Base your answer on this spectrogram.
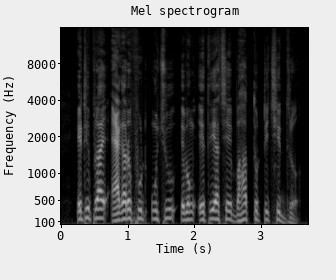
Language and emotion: Bengali, neutral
